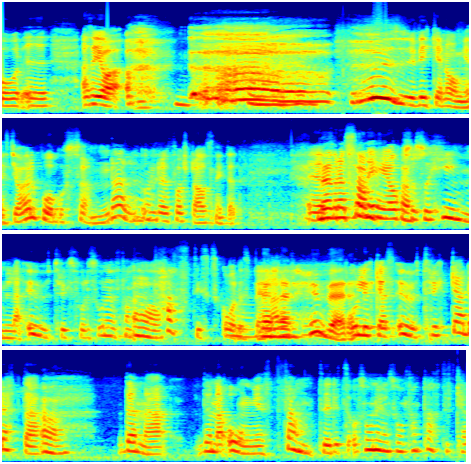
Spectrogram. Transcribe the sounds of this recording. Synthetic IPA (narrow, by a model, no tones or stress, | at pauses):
uːɾɪ | ʔalsɔjɑː | fvɪkːənɔŋːəst̪jɑːɡvɪlpʰoːɡoːsœnd̪əɾɵnd̪əɖfœʂʈaɑːvsnɪt̪ːət̪ | fœɾat̪hʊnɛɾɔkssɔsɔhɪmlaʔʉ̟ːt̪ʰɾʏksfɵlshʊnɛɛnfant̪ʰast̪ɪskskoːd̪əspeːlaɾəʉɾɔlʏkːasʉ̟ːt̪ʰɾʏkːad̪ɛt̪ːa | d̪ɛnːa | d̪ɛnːaʔɔŋːəst̪samt̪ʰiːd̪ɪt̪sɔhʊnɛɾɛnsɔnfant̪ʰast̪ɪskʰː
